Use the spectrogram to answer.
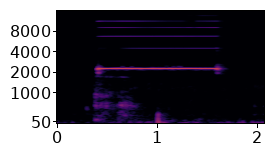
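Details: Continuity check on a fresh replacement fuse for a repaired CNC spindle board for a 3020 CNC machine: one clean, steady high beep lasting about a second as the probes touch, showing the fuse has continuity and is good.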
